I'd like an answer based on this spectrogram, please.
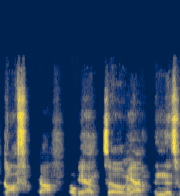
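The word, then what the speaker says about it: Gough: How is that pronounced? Goff.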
